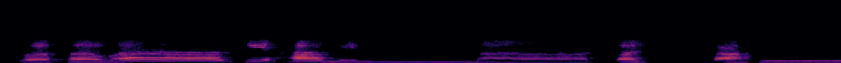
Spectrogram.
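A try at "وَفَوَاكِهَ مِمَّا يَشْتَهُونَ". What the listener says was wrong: Titik dua di atas apa di bawah itu? Suaranya hampir hilang. Yashtahun ya. Wa fawaki hamim ma yashtahun. Kiha, enggak ada ta, itu kiha, enggak ada ta.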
